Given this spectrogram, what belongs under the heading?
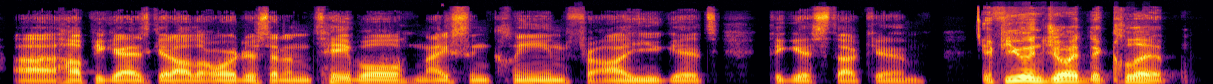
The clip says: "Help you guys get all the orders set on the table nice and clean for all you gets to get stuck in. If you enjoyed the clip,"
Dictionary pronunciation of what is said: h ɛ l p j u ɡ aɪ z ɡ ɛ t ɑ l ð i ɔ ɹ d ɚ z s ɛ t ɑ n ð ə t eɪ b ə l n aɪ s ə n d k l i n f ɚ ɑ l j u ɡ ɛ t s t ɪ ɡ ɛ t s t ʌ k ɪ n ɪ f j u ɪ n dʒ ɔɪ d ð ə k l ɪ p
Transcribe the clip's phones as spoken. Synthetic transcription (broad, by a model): h ɛ l p j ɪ ɡ aɪ z ɡ ɛ t ɑ l ð i ɔ ɹ d ɚ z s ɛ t n ð ə t eɪ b l n aɪ s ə n k l i n f ɚ ɑ l j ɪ ɡ ɛ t t ɪ ɡ ɛ t s t ʌ k ɪ n ɪ f j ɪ ɪ n dʒ ɔɪ d ð ə k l ɪ p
